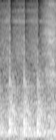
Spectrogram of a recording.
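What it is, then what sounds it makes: Steel car body panel. A spot on a Tesla body that is steel, one of three metals in that area, is tapped for comparison with the aluminum knocked just before. It gives short, dull knocks with a low-mid tone and almost no bright ring, fading quickly.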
